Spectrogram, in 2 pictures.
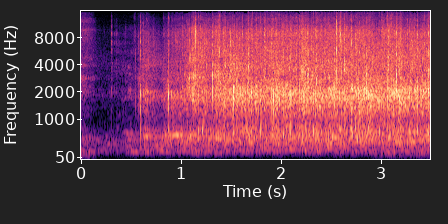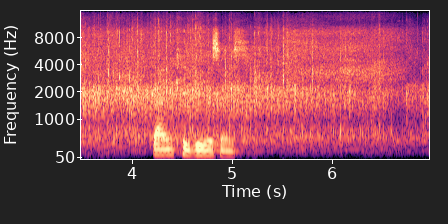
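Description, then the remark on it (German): A large church audience breaks into steady, sustained applause for itself that fills the space and keeps going, while a single voice briefly calls out over the clapping near the end. “Und äh, lasst uns doch uns selber einen Applaus geben.”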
